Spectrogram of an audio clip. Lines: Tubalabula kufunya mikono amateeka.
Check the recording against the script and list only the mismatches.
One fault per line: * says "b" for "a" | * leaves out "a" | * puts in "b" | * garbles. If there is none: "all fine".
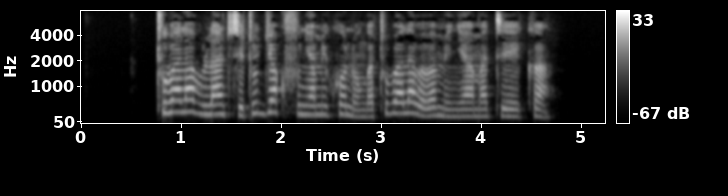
* puts in "nti tetujja"
* puts in "nga tubalaba bamenya"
